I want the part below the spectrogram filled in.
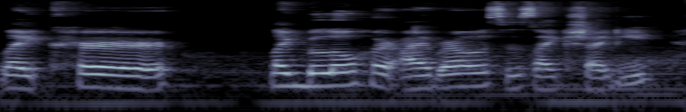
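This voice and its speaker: With pitch that rises and falls in an ordinary way, a woman speaks in a mid-range pitch. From Philippines. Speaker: beauty vlogger. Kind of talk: makeup tutorial; casual chat. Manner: casual, hesitant with fillers.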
